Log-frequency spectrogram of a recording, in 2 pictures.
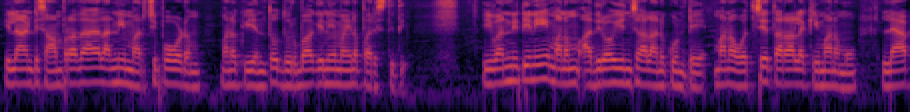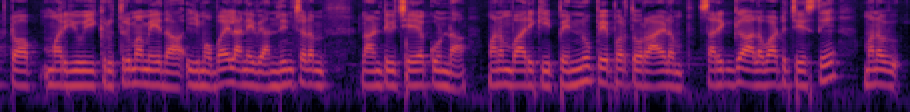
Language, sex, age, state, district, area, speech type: Telugu, male, 18-30, Telangana, Ranga Reddy, urban, spontaneous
